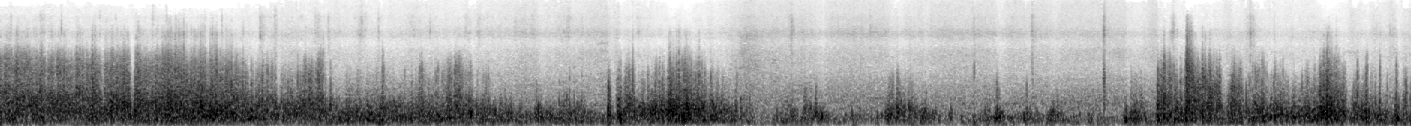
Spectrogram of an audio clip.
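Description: Wind buffeting the camera's microphone in gusts, strongest at the start, easing about halfway through and picking up again near the end.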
